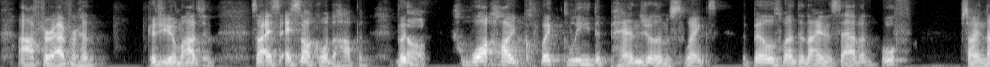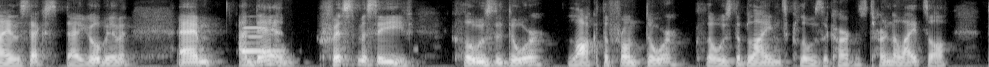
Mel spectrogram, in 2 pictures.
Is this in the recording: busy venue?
no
